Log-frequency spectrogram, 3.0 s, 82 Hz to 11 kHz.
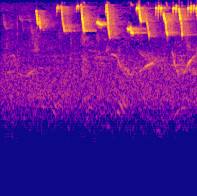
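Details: Competing saffron finch, third-placed yellow 'sin cierre' bird, Zona Norte singing contest, 01 11 15: rapid series of piercing high notes, each sliding downward, quickening toward the end, with a low murmur of background voices.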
